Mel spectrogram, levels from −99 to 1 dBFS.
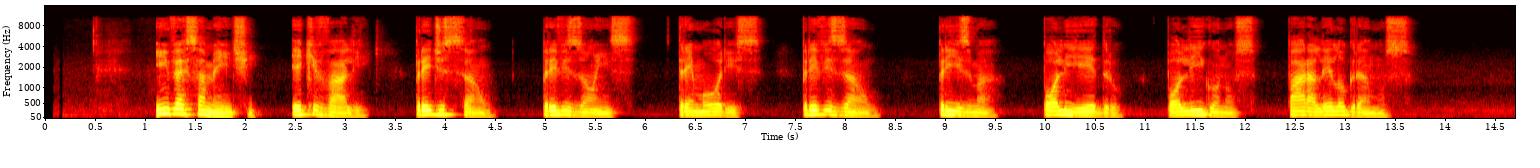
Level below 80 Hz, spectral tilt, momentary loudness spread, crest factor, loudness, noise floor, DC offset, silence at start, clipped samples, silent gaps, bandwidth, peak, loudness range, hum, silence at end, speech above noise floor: -46 dBFS; -6.5 dB/octave; 17 LU; 20 dB; -21 LUFS; -72 dBFS; under 0.1%; 1.1 s; under 0.1%; none; 11.5 kHz; -2 dBFS; 3 LU; none; 1.1 s; 52 dB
